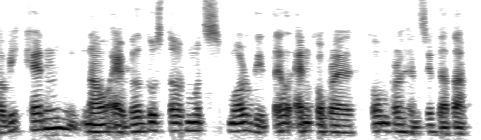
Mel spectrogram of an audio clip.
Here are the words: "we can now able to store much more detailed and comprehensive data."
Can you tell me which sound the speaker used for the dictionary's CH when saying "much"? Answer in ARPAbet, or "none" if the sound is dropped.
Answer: S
